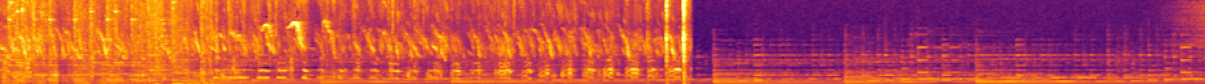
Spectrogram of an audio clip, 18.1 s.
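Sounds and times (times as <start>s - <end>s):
chickens chirping: 0.0s - 10.4s
quiet background music: 0.0s - 18.0s.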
